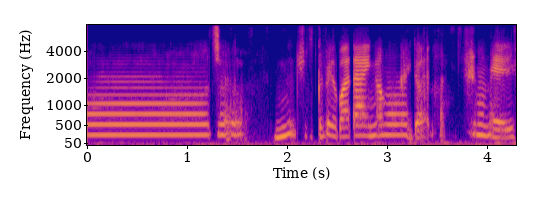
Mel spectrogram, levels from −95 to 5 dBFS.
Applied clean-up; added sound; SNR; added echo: neural diffusion model UNIVERSE++.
